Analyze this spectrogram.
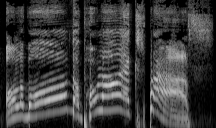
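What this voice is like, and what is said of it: Imitates Polar Express conductor's voice. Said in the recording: “does a Polar Express impression”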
